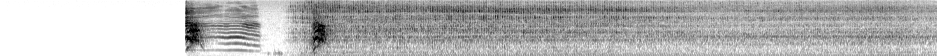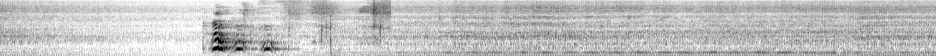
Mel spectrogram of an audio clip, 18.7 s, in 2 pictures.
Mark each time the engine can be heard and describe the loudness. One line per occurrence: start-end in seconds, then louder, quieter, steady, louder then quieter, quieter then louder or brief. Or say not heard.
2.8-18.6 quieter then louder.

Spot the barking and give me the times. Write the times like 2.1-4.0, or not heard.
1.9-3.4, 11.4-13.2.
